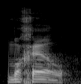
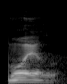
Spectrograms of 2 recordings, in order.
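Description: First: The word is said as two syllables, 'mo-hel'. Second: The word is said as one syllable, 'moyle'.

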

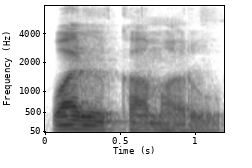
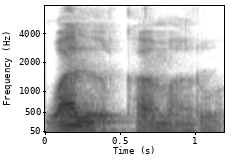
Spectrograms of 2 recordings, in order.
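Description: Both takes have the same delivery.

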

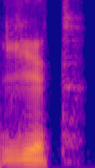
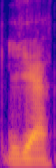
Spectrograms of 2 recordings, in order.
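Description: First: The vowel is a closed e sound. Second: The vowel is an open e sound. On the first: The speaker calls it wrong. "It's not liet" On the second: The speaker calls it right. "It ends with an unpalatalized t, so it's liet"

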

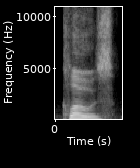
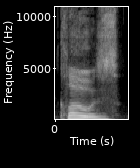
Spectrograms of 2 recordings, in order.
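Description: The two takes are said the same way.

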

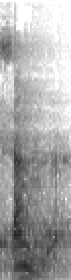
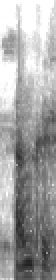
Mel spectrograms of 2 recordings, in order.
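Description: First: The word ends with a g sound. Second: The word ends with an aspirated k sound. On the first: The speaker calls it right. "ਸੰਗ ਦਾ ਮਤਲਬ ਪੱਥਰ" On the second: The speaker calls it wrong. "ਸੰਖ ਸ਼ਬਦ ਨਹੀਂ ਹੈ"

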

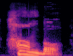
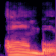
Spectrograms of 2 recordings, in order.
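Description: First: The name starts with a clear H sound. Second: The name starts with a vowel, no H sound. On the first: This is how a reader would guess from the spelling. The speaker calls it wrong. "when you read it, you're going to say Humble" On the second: This is how the family says the name. The speaker calls it right. "it's actually pronounced with the H being silent"

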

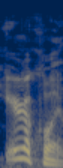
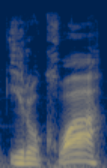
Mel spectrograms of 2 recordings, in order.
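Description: First: The word is pronounced the American way. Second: The word is pronounced the French way. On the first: "so I go with the Americanized pronunciation" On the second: "technically, the French pronunciation would be Iroquois"

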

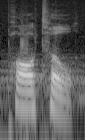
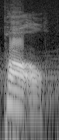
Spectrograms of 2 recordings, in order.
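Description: First: The t sound is clearly pronounced. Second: The t sound is dropped or swallowed. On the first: "I am capable of saying Portal" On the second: "not Portal"

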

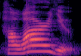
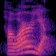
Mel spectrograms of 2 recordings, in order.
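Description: First: Every word is pronounced fully and clearly. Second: The final word is reduced to ya. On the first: "ちゃんと発音したときは" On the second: "You が音声変化してHow are ya?"

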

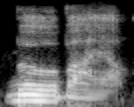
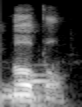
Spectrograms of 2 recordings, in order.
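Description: First: The second syllable has a long 'eye' vowel, like 'mile'. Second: The second syllable has a short weak vowel, like 'bull'. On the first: This is the British pronunciation. "British English is more of an I" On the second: This is the American pronunciation. "I say mobile"

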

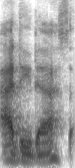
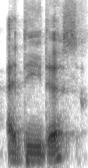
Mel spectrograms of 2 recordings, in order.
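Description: First: It is said with a British pronunciation. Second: It is said with an American pronunciation.

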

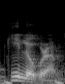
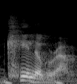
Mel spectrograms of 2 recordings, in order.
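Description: First: The k is said without a puff of air. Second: The k is said with a puff of air. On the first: The speaker calls it wrong. "Yo no digo kilogram" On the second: The speaker calls it right. "Queda como una especie de aspiración ahí"

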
